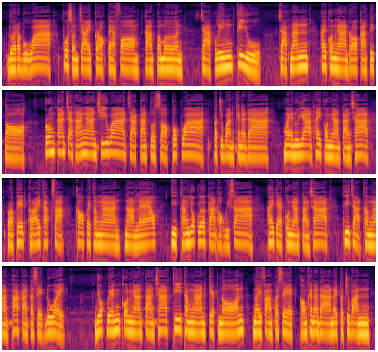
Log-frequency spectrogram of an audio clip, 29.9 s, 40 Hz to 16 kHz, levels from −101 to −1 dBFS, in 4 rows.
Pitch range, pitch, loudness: 135-155 Hz, 145 Hz, -17 LUFS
